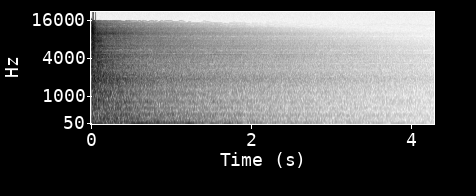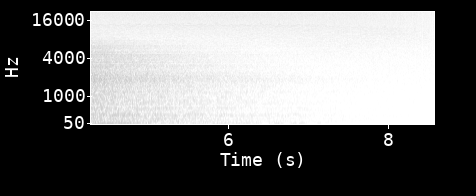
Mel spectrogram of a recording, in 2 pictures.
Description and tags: This is a recreation of the Terminator 2 theme ending. The slam when the truck grill is shown on screen.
